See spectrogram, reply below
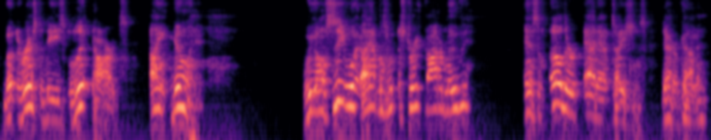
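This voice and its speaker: A gravelly American man with a slightly higher-pitched voice delivers an opinionated movie rant. He is exasperated and emphatic, with a folksy turn of phrase. He sounds a little way off from the microphone. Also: lively intonation, unhurried, a little mellow, distant mic, rough recording. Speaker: film review vlogger.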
